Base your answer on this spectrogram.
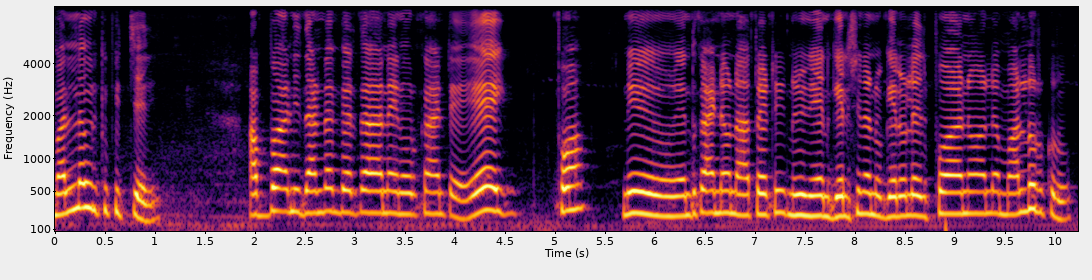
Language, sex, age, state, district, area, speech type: Telugu, female, 60+, Telangana, Peddapalli, rural, spontaneous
